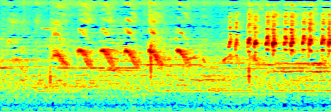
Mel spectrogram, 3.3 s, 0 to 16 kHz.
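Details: A male Chinese Blackbird in February 2021 sings a quick run of about six falling slurred whistles, then a bright, higher chattering phrase, over a faint steady background hum.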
